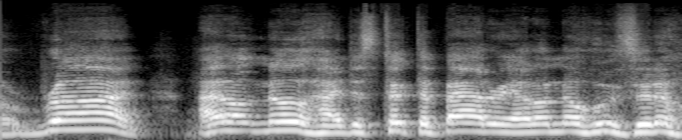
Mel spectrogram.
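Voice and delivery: put-on screaming. Retelling how a friend yelled after taking a car battery, retelling a scream. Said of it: "and he screams".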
